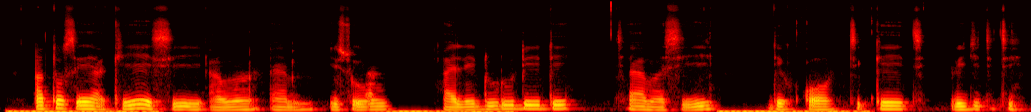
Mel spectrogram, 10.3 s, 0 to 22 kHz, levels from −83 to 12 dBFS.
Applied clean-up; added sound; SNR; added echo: neural mask model Resemble Enhance denoiser.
